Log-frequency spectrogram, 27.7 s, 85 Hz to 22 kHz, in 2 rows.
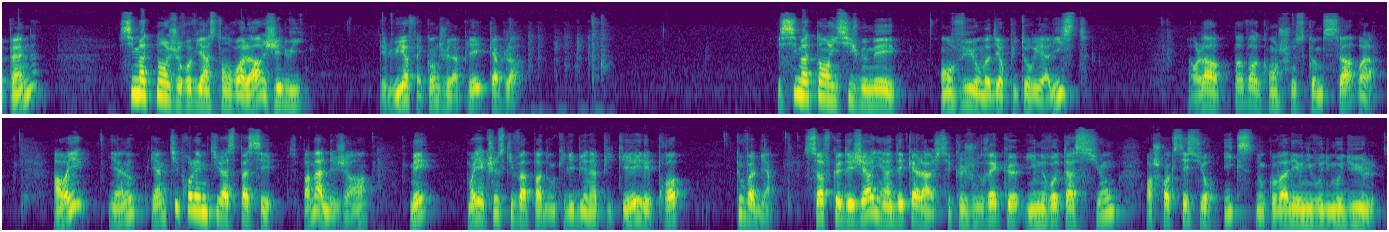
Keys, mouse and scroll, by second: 3.0-8.3 drag, 9.6 click, 10.4-12.8 middle drag, 12.8 click, 13.4-14.0 scroll up 4, 14.0-16.6 middle drag, 16.6-17.2 scroll up 1, 17.2-20.9 shift+middle drag, 22.1-22.5 scroll down 2, 22.5-27.7 shift+middle drag.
